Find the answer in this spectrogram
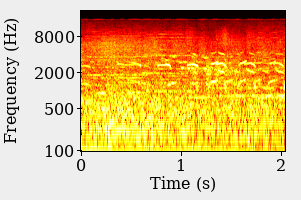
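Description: A crowd of seabirds calling over one another in short, arched cries, with a steady wash of surf beneath.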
